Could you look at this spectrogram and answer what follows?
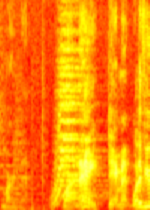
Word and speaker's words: Martinet: couldn't even say his name right it's not martinette it's Martin a hi I'm Martinez and he wouldn't have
